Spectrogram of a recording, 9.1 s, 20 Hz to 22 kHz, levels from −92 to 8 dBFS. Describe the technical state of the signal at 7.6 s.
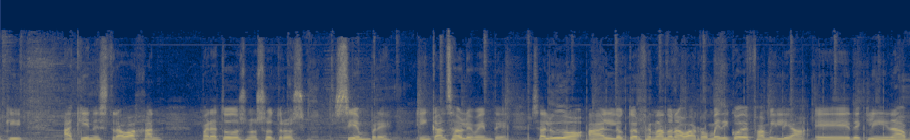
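At 7.6 s a steady ticking sits on top of the sound: sharp, same-shaped pops arriving evenly at about 5 per second, each standing a few decibels above the programme level. This train of clicks runs from 5.08 s to 9.05 s, some twenty pulses in all. The regular spacing points to an outside pulse source, likely electrical interference from nearby equipment or a faulty connection or power supply injecting a repeating glitch into the signal.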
